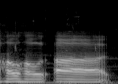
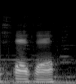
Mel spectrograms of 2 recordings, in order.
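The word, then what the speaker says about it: Huohuo: Ooh, I'm actually glad Ho-Ho, not Ho-Ho, Hua-Hua. That's how you pronounce it.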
